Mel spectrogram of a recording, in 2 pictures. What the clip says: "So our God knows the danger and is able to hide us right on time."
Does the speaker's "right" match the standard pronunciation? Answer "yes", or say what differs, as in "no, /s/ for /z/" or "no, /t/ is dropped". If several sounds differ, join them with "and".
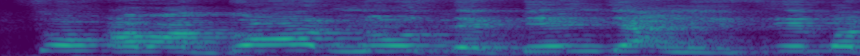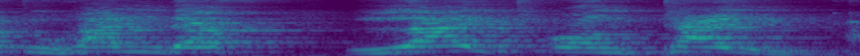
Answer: no, /l/ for /ɹ/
